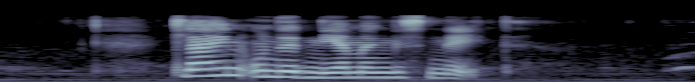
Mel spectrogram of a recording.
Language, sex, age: Afrikaans, female, 19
